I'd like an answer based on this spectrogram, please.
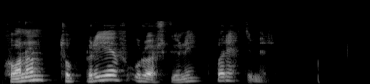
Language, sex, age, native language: Icelandic, male, 50-59, Icelandic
